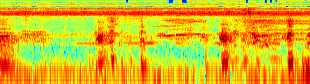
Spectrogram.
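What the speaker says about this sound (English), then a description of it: "That rooster right there." A rooster at a barn gives a few soft, spaced clucks over a faint, steady farmyard background.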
